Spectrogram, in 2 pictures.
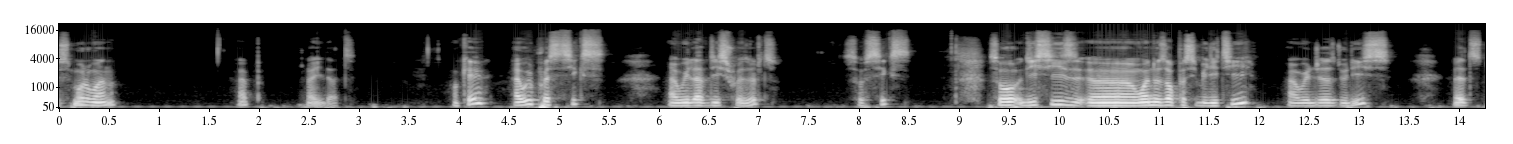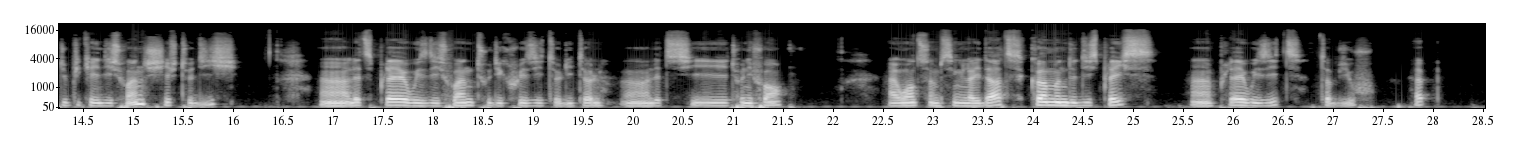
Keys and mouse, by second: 3.4-10.6 middle drag, 10.7 click, 11.8 g, 13.1 click, 13.8-15.2 middle drag, 15.2 shift+d, 15.6 Escape, 16.2 space, 22.5 middle click, 26.7 KP_7.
